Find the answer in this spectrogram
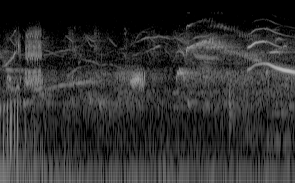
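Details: Starlings of a colony in the open grassland of Cabañeros National Park, Spain, early morning, competing with imitations of other birds' songs; thin rising and falling whistles, buzzy bursts and a bright downward-sliding whistle at the end.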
